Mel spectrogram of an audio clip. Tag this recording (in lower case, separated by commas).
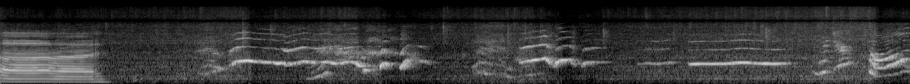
inside a small room, speech, bathtub (filling or washing)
